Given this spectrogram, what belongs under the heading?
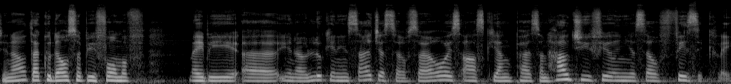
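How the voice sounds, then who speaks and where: A woman with a Polish accent talks at a fairly quick pace and fairly low pitch in a monotone, flat delivery, on a very clean recording with a silent background. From Poland. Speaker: counselor and therapist. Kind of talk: podcast interview.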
